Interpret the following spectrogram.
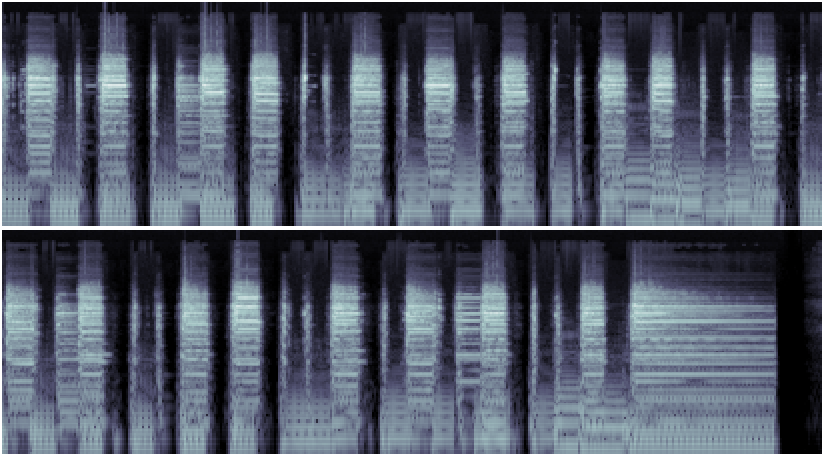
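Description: Playback of a distorted electric guitar and an electric bass playing short, choppy stabbed notes together, time-stretched with Flex Time so that they sit on an eighth-note grid and sound mostly in time. About a second and a half before it stops, the part ends on one long ringing chord, then it cuts off suddenly.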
